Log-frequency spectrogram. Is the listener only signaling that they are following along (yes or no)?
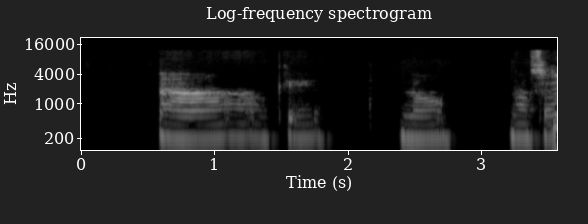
no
